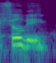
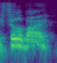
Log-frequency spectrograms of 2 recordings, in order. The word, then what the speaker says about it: Philby: helping me pronounce that philby better than filibuy philby oh my god thank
